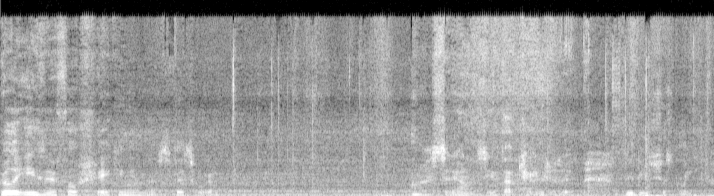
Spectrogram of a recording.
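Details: Speech impediment from missing teeth in an adult woman whose teeth were pulled. She is still learning to talk without any teeth, is awaiting dentures, and had a speech impediment before the extractions.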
